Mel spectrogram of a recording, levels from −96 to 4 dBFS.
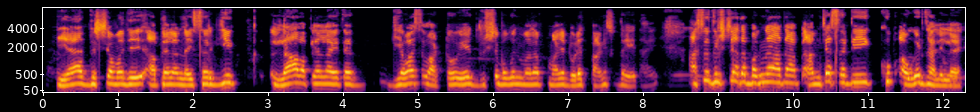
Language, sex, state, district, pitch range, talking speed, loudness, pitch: Marathi, male, Maharashtra, Dhule, 180-235 Hz, 135 wpm, -14 LUFS, 195 Hz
